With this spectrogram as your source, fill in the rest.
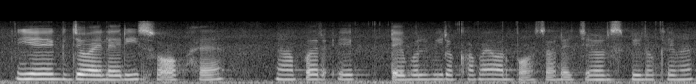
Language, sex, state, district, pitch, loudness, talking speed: Hindi, female, Odisha, Sambalpur, 220 Hz, -17 LUFS, 180 wpm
